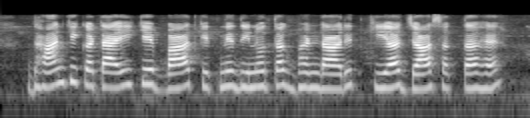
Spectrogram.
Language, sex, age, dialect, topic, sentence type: Hindi, female, 18-24, Marwari Dhudhari, agriculture, question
